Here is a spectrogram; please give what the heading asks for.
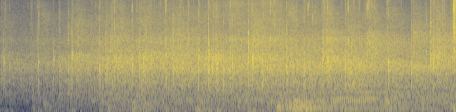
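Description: An audience applauds steadily, a dense patter of many hands clapping that swells quickly after a quiet start and holds loud for several seconds, with a faint murmur of voices underneath.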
